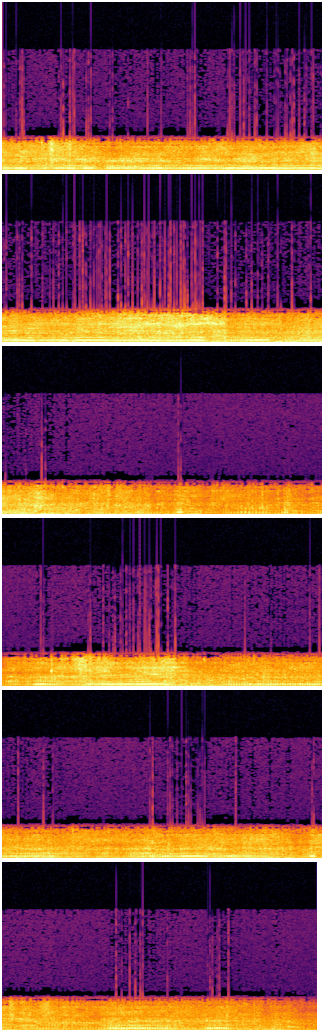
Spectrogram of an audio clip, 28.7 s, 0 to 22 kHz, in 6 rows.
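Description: Honda XR200's single-cylinder four-stroke engine running under load while riding off-road, revs rising and falling with the throttle, dropping about halfway through. The engine is running on a freshly repaired carburettor.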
